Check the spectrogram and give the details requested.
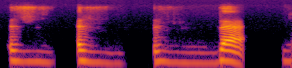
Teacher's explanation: Makrotnya ini satu makrot dengan sin dan sod ya. Ujung lidah hampir bertemu dengan gigi seri atas dan bawah itu ya. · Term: sofir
